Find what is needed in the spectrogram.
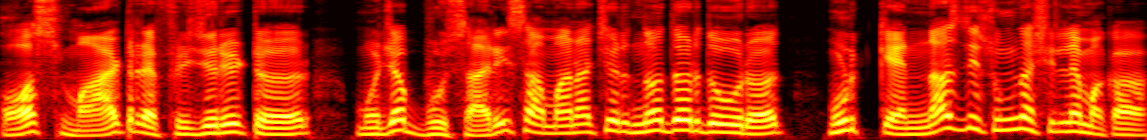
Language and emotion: Goan Konkani, surprised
